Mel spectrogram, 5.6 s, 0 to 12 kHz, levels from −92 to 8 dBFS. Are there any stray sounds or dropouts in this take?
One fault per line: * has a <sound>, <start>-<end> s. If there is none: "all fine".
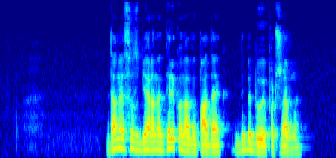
all fine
